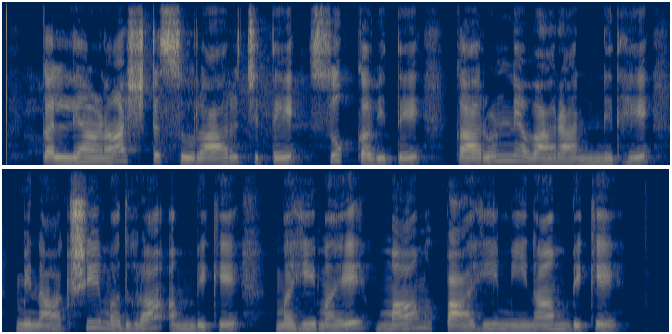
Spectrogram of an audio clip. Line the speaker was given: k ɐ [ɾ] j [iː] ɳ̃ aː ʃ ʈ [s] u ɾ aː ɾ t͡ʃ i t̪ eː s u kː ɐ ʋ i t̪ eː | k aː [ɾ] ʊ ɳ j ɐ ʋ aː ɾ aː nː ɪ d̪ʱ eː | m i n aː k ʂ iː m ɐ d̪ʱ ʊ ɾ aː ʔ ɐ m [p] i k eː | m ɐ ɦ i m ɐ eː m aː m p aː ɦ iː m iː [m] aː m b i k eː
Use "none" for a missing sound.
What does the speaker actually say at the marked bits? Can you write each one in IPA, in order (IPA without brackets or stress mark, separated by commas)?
l, aː, s, ɾ, b, n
